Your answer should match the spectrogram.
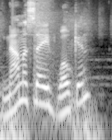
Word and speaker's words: Namaste Woken: All right, guys, we're sitting here with Namaste Woken. I think I said that properly. – Yep, you did.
